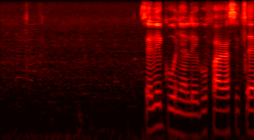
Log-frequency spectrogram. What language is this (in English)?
Swati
